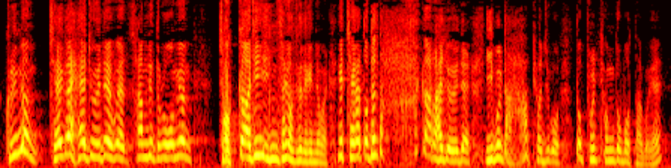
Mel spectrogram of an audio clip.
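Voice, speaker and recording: Fast, high-voiced pastor preaching. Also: male voice. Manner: conversational preaching with rhetorical questions to the congregation; lively, acts out everyday scenes and quotes. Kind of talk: sermon.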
